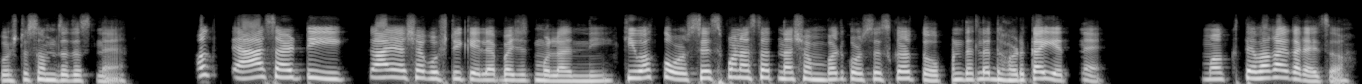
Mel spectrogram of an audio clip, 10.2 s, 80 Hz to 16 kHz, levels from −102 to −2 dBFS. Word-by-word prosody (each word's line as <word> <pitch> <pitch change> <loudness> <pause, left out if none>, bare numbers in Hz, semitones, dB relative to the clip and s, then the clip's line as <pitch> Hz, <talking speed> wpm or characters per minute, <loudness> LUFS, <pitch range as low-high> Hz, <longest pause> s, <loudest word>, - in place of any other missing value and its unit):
गोष्ट 200 +3 -3
समजतचं 205 -4 0
नाही. 200 - -4 0.6
मग 375 - +2 0.2
त्यासाठी 295 -2 +2 0.2
काय 305 +1 +3
अशा 295 0 0
गोष्टी 260 -1 -1
केल्या 220 -2 +2
पाहिजेत 210 -1 -1
मुलांनी? 185 -1 0
किंवा 285 +1 +2
कोर्सेस 280 -1 +1
पण 315 -2 +2
असतात 295 +1 +1
ना, 255 - +3
100 240 0 0
कोर्सेस 240 -1 -1
करतो. 235 -7 0
पण 235 0 -1
त्यातलं 240 +2 0
धड 215 -2 +2
काही 265 -1 +5
येत 205 - +1
नाही. 220 - -5 0.8
मग 245 0 0 0.2
तेव्हा 280 0 +5
काय 300 -1 +3
करायचं? 195 -8 -1
245 Hz, 170 wpm, -22 LUFS, 215-280 Hz, 0.8 s, काही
